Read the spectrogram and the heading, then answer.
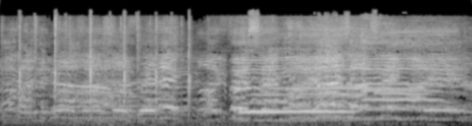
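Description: A lone fan sings a slow football anthem on a bus, drawing out wavering notes over rumbling noise and sharp clatters, the voice growing louder and steadier halfway through.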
